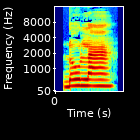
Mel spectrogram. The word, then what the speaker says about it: Đô la: Đô la. – La. Đô. Đô la. Đô la. – This is pronounced with two mid level tones.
